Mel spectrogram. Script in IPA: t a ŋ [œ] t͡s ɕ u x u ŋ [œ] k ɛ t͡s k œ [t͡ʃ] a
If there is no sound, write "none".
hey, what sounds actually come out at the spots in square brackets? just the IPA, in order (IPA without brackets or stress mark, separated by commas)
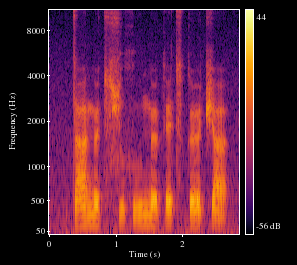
œ, œ, t͡ʃ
